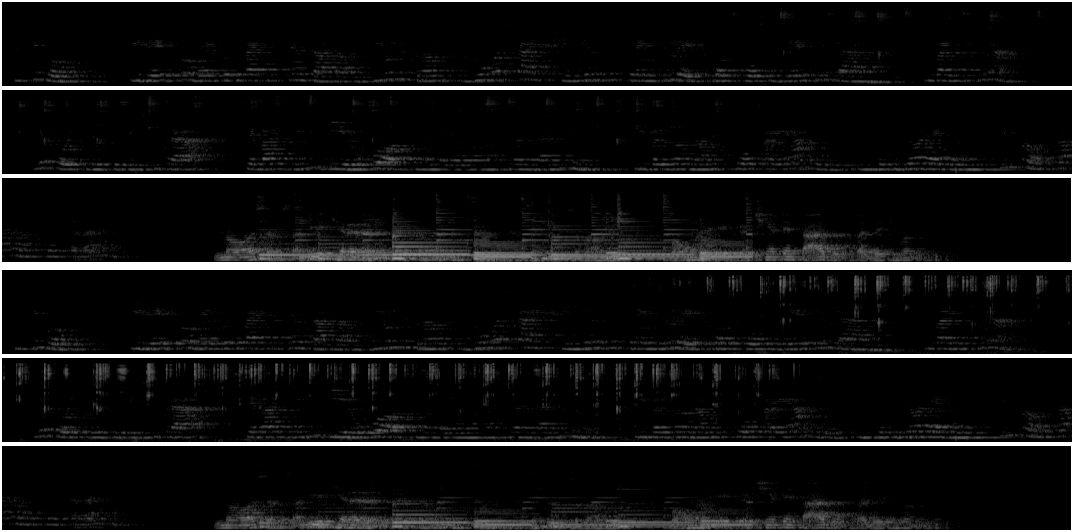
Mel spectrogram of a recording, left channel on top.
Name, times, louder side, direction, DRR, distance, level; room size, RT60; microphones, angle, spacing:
voice 1, 0.1-8.8 9.2-10.1 11.0-12.8 13.1-22.7, equal, 5° left, -6 dB, 2.3 m, -56 dB
sound 1, 6.3-18.9, right 18 dB, 75° right, 0.4 m, -43 dB
voice 2, 23.5-30.8, left 2 dB, 45° left, 0 dB, 0.9 m, -47 dB
sound 2, 24.0-28.9, left 6 dB, 85° left, 0.3 m, -40 dB
12.0 x 5.6 x 4.9 m, 1.3 s
head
